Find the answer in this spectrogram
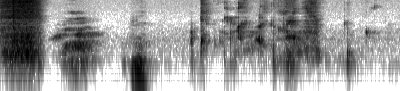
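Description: Close-up mouth sounds of a person eating: a breathy exhale at the start and a brief low hum, then the wet smacks and clicks of chewing.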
